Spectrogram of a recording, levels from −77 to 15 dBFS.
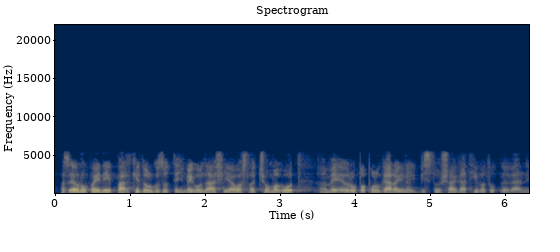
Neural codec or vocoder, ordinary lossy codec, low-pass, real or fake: codec, 24 kHz, 0.9 kbps, DualCodec; none; 5.4 kHz; fake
